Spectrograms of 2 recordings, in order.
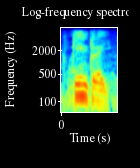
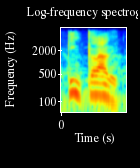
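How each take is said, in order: First: The name is said with English sounds. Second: The name is read with Spanish letter sounds. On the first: This is the later way, adapted to English. "Después con el tiempo, King Clay" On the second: This was the earlier way of saying the name. "primero se le pronunciaba King Clave"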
